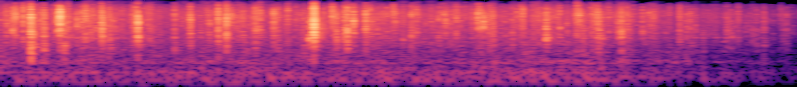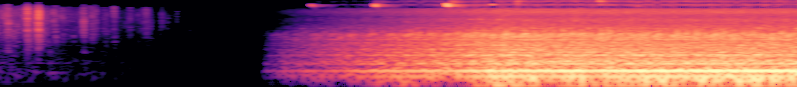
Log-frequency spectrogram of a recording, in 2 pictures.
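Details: Scattered crackling and clicks fade to near silence, then a vehicle engine starts and settles into a steady low rumble.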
